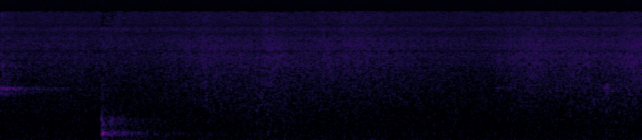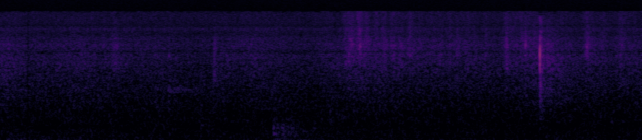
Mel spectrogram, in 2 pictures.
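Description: Objects knock softly on a table, echoing in a large stone hall.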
